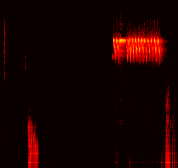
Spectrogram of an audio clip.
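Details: Chipping sparrow trill, played back from a phone recording: a dry, rapid, high trill of even notes lasting about a second, with soft handling thumps before and after; in Minnesota the species returns in April.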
